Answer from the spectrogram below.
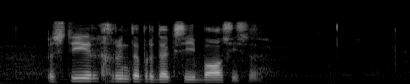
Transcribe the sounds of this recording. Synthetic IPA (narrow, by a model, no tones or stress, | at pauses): b̥əstiːrχruəntəprudəksibɑːsisə̰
